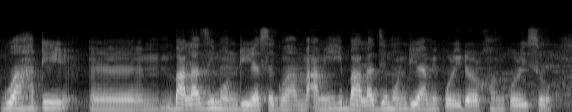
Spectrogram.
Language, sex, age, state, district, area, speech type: Assamese, female, 18-30, Assam, Kamrup Metropolitan, urban, spontaneous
